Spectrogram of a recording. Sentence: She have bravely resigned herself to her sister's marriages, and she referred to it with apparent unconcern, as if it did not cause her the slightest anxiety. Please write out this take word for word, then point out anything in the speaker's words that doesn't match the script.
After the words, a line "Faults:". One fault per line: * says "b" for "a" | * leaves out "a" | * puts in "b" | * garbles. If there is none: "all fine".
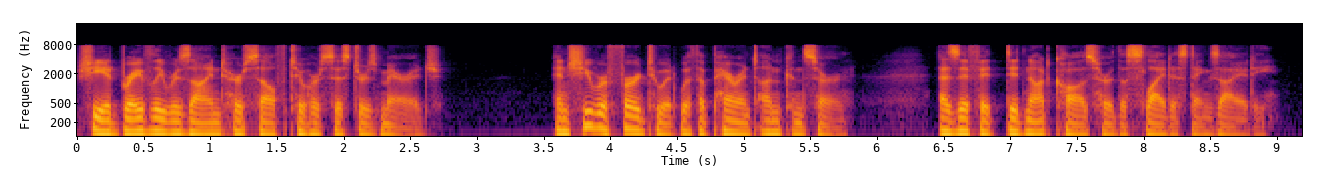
She had bravely resigned herself to her sister's marriage, and she referred to it with apparent unconcern, as if it did not cause her the slightest anxiety.
Faults:
* says "had" for "have"
* says "marriage" for "marriages"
